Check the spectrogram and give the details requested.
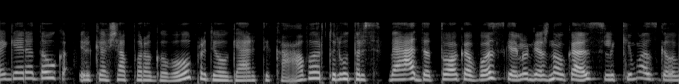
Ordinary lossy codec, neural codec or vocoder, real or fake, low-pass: MP3, 64 kbps; none; real; 7.2 kHz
